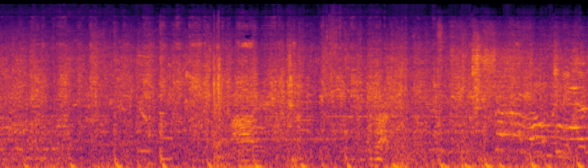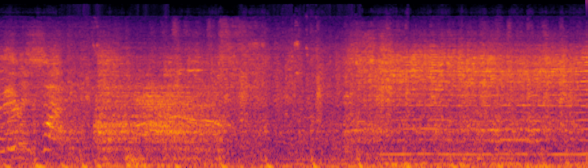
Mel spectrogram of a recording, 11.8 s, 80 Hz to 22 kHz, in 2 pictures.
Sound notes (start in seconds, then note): 5.5 movie actor shouting; 6.9 dinosaur roaring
